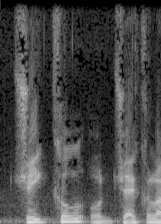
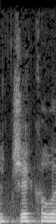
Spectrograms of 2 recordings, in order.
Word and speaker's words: Jekyll: Now, probably one of my best favourites is Gertrude Jekyll. I'm never quite sure how to pronounce her name. – I think most people call her Jekyll as in Jekyll and Hyde, don't they?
